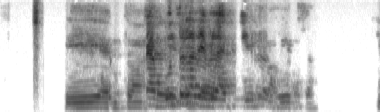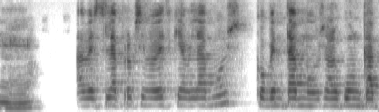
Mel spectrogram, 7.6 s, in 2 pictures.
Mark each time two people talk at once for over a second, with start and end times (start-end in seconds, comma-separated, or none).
1.4-2.8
